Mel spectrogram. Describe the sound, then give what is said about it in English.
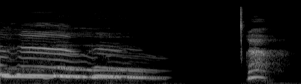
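A voice mimics exaggerated boo-hoo crying: a long, wavering wail that slides downward in pitch, then a pause and a shorter sobbing gasp at the end. “Noah had just started to snore when a loud boo-hoo woke him up with a jump. Make a boo-hoo sound.”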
